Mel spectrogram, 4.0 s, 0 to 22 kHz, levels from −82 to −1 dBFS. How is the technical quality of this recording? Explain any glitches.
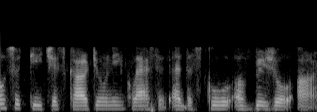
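The technical quality is limited. The whole clip is band-limited, narrowband speech, and there's one short dropout near the end.

Throughout, it sounds like the G.729 codec: nothing above about 4 kHz, with a rough, slightly synthetic edge. The speech is rebuilt from a vocal tract filter, pitch predictor and a few pulses per frame. That's plainly audible here and fits an 8 kbit/s G.729A stream.

From 3.13 to 3.25 s there's VoIP packet loss concealed by the speech codec. About 60 ms of audio went missing, which fits roughly three lost packets. The decoder stretched its last pitch and filter into a fading buzzy tone or coloured noise, and the speech stays weak briefly afterward.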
